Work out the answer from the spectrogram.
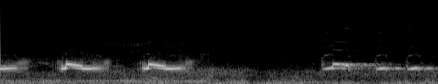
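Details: Zebra dove, Bangkok-type perkutut, singing on a training track. Three mellow double coos come less than a second apart. After a short pause, a rising note opens a run of quick, clipped, evenly pitched coos.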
